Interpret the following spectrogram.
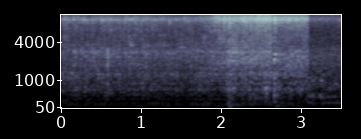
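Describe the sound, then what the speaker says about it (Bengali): Spice paste of cumin, green and dried chilies, ground onion, garlic and ginger with turmeric and salt frying and being stirred in a pan, a steady close hiss that swells louder for about a second near the end, with no talk. "একটু জল দিয়ে কষে নেব মশলাটাকে"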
